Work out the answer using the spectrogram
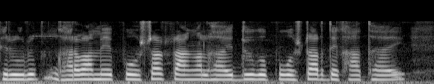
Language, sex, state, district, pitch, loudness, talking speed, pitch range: Magahi, female, Jharkhand, Palamu, 225 Hz, -15 LUFS, 125 wpm, 220-235 Hz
